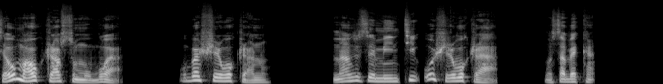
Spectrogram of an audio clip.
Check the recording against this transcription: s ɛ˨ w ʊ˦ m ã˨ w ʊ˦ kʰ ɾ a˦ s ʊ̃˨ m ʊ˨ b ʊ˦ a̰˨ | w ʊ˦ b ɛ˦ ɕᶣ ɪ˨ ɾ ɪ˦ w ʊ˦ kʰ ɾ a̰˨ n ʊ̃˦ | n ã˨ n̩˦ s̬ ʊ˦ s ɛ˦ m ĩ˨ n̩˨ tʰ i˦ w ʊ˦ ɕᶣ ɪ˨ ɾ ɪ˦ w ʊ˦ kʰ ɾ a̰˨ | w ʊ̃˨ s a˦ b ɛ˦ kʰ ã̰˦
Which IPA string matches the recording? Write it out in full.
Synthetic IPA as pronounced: s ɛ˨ w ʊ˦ m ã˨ w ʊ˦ kʰ ɾ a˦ s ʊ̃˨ m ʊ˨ b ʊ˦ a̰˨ | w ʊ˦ b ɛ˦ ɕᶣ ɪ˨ ɾ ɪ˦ w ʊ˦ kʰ ɾ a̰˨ n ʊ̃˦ | n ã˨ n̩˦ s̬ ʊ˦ s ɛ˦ m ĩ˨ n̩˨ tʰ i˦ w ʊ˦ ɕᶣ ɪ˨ ɾ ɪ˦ w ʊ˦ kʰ ɾ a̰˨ | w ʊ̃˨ s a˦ b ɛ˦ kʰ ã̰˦

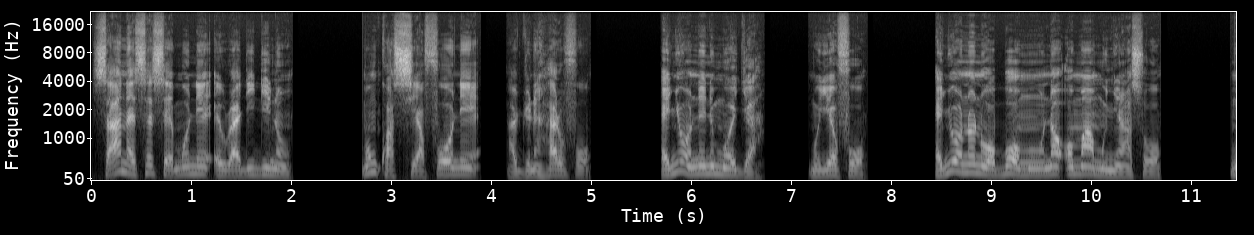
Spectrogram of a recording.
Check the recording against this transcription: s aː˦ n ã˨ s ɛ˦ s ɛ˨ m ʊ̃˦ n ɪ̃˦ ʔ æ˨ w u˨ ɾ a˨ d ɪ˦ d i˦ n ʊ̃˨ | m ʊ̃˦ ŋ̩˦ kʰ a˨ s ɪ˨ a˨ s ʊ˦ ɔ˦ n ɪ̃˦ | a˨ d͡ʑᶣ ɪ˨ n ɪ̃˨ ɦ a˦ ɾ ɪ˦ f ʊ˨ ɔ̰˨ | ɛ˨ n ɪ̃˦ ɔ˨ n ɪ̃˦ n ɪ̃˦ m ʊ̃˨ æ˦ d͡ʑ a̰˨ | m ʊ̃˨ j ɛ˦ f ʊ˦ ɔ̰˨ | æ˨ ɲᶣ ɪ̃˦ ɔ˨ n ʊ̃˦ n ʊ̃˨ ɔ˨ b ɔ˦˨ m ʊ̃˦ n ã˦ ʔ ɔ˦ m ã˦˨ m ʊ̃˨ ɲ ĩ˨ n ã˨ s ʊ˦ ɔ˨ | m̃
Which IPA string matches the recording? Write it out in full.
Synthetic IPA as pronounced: s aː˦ n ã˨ s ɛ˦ s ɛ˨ m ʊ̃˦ n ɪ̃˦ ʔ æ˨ w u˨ ɾ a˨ d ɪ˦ d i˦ n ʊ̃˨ | m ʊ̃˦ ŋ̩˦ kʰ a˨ s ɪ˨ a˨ f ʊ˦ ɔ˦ n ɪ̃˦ | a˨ d͡ʑᶣ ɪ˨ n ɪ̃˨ ɦ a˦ ɾ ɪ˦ f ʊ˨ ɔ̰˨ | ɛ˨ ɲ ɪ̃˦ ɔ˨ n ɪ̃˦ n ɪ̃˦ m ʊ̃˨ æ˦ d͡ʑ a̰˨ | m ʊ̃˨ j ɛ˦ f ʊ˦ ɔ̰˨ | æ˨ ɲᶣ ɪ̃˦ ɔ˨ n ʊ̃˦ n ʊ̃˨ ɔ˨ b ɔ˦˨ m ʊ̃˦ n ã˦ ʔ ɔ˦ m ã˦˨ m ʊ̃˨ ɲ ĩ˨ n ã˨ s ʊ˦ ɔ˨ | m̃

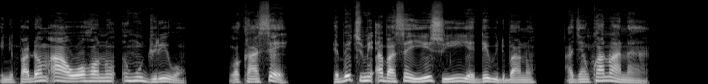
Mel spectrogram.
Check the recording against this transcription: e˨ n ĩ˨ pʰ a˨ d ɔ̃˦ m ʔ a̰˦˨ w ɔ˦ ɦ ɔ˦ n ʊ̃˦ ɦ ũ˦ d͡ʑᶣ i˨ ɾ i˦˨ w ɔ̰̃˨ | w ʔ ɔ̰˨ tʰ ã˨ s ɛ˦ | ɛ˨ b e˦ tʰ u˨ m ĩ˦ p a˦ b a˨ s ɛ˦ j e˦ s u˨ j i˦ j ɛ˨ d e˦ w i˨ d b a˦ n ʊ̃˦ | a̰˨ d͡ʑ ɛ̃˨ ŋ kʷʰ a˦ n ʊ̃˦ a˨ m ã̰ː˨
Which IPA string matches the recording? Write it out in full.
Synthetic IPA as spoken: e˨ n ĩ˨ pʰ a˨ d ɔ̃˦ m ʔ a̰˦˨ w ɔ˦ ɦ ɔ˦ n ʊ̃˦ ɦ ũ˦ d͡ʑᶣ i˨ ɾ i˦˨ w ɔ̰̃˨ | w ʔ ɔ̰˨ kʰ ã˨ s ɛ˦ | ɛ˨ b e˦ tʰ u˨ m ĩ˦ ʔ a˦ b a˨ s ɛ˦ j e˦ s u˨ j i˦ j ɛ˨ d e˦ w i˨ d b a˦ n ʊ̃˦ | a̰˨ d͡ʑ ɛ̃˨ ŋ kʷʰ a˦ n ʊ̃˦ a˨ n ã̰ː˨

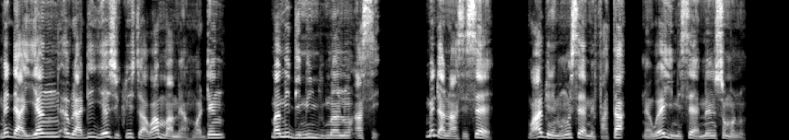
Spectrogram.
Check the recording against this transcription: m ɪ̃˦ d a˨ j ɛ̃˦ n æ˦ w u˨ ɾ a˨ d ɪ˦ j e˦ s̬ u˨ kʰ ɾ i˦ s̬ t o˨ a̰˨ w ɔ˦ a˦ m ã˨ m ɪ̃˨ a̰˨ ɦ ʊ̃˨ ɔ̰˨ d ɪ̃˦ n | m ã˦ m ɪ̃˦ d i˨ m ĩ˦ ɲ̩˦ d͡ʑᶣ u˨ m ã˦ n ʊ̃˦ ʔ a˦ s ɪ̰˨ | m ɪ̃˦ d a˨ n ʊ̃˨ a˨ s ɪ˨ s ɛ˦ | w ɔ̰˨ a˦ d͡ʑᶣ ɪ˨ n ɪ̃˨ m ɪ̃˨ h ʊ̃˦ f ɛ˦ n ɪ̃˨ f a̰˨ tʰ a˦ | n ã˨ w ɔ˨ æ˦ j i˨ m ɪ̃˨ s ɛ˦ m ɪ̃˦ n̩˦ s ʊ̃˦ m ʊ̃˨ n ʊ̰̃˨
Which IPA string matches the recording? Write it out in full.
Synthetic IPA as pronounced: m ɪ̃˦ d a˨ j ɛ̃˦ n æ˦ w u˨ ɾ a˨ d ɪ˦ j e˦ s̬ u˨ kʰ ɾ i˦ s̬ t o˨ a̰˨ w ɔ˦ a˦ m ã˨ m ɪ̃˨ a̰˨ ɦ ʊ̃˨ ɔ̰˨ d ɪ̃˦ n | m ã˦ m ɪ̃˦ d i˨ m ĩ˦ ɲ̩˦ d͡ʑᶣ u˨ m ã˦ n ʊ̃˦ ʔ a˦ s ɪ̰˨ | m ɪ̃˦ d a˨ n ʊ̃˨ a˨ s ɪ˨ s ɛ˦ | w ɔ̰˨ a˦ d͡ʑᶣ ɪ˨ n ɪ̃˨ m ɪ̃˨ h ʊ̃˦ s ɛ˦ m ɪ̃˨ f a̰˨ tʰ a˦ | n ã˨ w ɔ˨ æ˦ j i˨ m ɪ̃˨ s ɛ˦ m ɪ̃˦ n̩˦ s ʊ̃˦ m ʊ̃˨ n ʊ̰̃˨

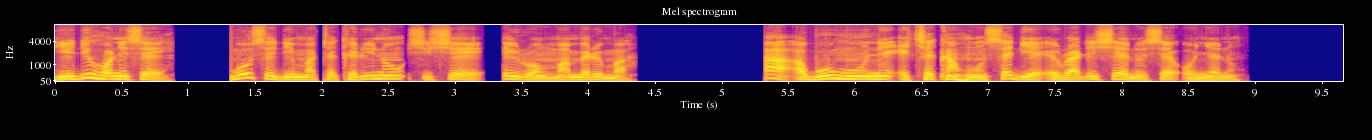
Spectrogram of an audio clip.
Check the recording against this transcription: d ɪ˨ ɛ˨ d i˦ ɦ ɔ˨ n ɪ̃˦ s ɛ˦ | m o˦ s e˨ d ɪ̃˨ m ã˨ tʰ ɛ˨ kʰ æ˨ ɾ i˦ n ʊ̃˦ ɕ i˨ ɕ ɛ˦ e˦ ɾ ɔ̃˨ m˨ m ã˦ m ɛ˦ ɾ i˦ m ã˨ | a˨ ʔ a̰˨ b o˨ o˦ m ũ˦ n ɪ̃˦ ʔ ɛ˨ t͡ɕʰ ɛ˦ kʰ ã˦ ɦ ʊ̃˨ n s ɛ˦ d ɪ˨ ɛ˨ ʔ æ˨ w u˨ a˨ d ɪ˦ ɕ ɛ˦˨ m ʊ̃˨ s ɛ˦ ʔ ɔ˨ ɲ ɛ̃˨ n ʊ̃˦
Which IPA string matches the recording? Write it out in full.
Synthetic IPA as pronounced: d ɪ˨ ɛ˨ d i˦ ɦ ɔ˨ n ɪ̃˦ s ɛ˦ | m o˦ s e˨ d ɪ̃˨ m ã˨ tʰ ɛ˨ kʰ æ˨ ɾ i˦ n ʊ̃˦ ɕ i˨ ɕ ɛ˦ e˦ ɾ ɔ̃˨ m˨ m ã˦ m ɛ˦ ɾ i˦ m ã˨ | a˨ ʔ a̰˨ b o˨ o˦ m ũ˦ n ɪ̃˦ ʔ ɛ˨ t͡ɕʰ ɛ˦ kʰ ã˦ ɦ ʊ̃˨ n s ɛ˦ d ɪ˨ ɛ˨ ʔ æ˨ w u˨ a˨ d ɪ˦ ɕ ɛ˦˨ n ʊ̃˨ s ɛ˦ ʔ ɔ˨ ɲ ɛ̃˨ n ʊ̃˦

